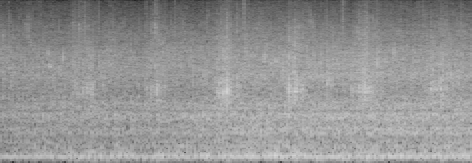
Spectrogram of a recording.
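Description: An onion pork chop seasoned with five-pepper mix sizzles in a hot pan, a continuous close hiss with faint crackling pops that holds steady for three seconds.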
